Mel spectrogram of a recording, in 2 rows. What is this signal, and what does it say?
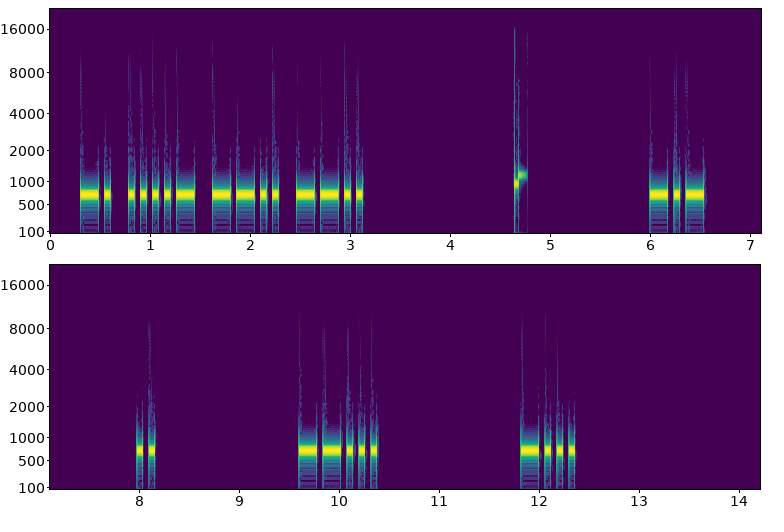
Morse code, heard as a keyed tone, about 20 wpm, spaced as for 9 wpm, 700 Hz. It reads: N4ZZ KI7B
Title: USA Call Signs - 4 Characters - 8x Character Spacing - 20wpm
